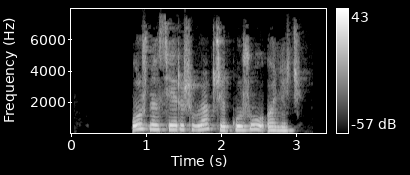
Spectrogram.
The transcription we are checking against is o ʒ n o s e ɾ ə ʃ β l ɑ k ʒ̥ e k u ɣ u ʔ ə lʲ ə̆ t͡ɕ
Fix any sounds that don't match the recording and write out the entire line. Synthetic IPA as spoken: o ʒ n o s e ɾ ə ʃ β l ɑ k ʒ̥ e k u ʒ u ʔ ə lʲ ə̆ t͡ɕ

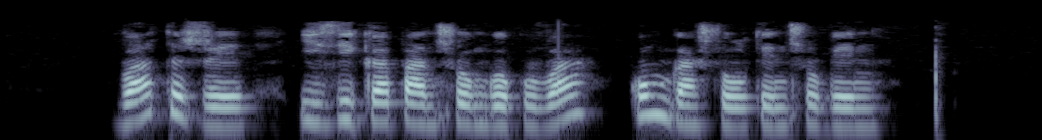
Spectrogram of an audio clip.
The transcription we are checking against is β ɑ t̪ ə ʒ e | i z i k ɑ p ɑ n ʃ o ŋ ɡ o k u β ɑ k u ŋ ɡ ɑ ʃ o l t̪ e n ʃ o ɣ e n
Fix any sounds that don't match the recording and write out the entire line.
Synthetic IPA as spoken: β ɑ t̪ ə ʒ e | i z i k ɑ p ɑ n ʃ o ŋ ɡ o k u β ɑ k o ŋ ɡ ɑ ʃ o l t̪ e n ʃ o ɣ e n

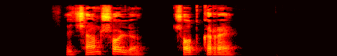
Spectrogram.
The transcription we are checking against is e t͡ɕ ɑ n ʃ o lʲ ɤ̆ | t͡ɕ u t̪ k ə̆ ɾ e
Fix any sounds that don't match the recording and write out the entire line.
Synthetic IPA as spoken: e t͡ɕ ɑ n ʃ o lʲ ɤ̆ | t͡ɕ o t̪ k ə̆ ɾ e

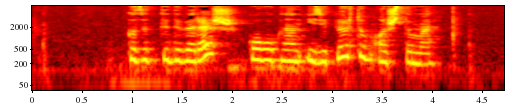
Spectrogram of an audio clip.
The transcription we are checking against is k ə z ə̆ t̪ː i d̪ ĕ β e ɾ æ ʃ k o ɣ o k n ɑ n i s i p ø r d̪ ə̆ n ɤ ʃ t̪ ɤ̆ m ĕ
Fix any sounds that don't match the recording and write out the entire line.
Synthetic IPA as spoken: k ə z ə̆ t̪ː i d̪ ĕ β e ɾ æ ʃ k o ɣ o k n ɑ n i z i p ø r t̪ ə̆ m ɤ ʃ t̪ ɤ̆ m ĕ

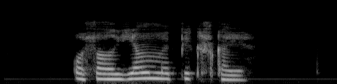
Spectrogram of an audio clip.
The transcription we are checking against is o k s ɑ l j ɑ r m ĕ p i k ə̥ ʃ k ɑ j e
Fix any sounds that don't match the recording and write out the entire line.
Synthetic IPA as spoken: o s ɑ l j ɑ l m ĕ p i k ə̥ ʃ k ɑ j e

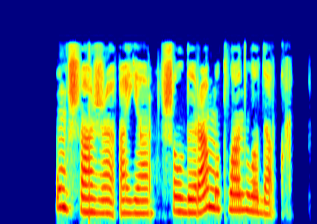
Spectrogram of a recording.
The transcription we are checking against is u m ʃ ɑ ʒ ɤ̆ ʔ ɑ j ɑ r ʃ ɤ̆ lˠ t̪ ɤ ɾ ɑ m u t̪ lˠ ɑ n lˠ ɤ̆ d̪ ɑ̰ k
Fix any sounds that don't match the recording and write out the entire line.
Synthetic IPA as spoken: u m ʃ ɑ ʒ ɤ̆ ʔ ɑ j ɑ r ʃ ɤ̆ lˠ d̪ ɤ ɾ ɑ m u t̪ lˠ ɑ n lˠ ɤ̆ d̪ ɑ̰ k

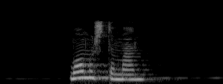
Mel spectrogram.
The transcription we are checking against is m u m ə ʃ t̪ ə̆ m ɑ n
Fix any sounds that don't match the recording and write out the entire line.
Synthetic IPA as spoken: m o m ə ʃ t̪ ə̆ m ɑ n

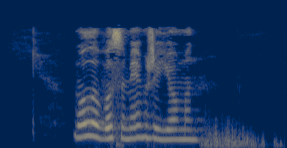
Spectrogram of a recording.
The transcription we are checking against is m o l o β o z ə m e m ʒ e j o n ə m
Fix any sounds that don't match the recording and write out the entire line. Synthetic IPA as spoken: m o l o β o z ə m e m ʒ e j o m ə n

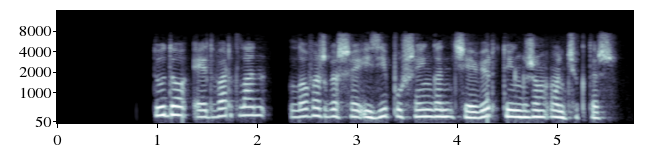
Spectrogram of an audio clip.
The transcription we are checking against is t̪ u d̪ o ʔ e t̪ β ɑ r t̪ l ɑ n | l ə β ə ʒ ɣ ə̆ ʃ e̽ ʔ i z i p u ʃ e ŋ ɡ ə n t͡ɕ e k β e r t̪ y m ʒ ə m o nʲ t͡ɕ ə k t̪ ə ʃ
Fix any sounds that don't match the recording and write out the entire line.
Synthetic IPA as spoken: t̪ u d̪ o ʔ e d̪ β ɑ r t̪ l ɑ n | l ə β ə ʒ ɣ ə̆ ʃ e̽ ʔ i z i p u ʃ e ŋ ɡ ə n t͡ɕ e β e r t̪ y ŋ ʒ ə m o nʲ t͡ɕ ə k t̪ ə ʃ

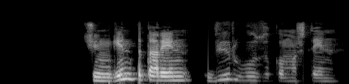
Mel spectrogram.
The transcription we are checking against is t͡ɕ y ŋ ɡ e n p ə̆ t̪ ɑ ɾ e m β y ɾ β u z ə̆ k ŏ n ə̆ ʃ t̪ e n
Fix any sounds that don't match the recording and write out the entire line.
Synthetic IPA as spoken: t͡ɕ y ŋ ɡ e n p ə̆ t̪ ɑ ɾ e n β y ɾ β u z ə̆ k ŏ m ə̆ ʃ t̪ e n

